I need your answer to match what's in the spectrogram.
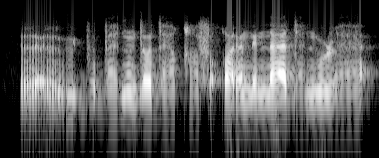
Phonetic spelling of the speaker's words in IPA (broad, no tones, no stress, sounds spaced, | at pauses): r ə̰ r ṵ lʲ ṵ bʱ ɘ b æ̤ d ũ d ɤ dʱ æ̤ qʰ æ̤ f ə̰ qʷ ɜ ɾ ə n ɘ n æ d æ̤ n u ɭ æ̤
